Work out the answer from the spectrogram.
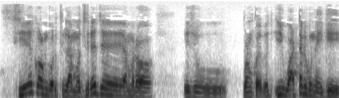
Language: Odia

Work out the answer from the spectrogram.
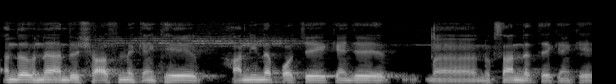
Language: Sindhi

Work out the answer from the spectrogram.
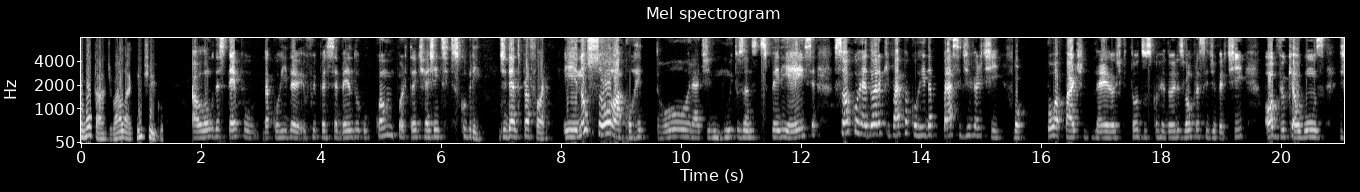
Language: Portuguese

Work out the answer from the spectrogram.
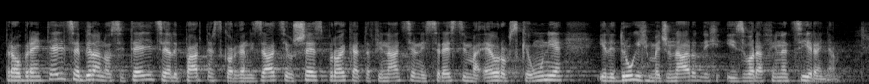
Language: Croatian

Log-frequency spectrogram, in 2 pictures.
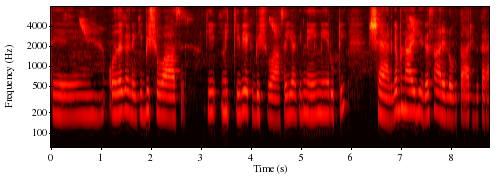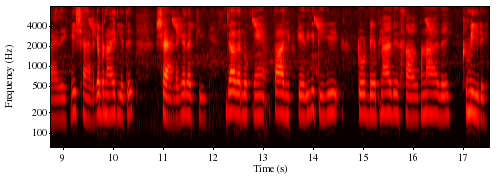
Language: Dogri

